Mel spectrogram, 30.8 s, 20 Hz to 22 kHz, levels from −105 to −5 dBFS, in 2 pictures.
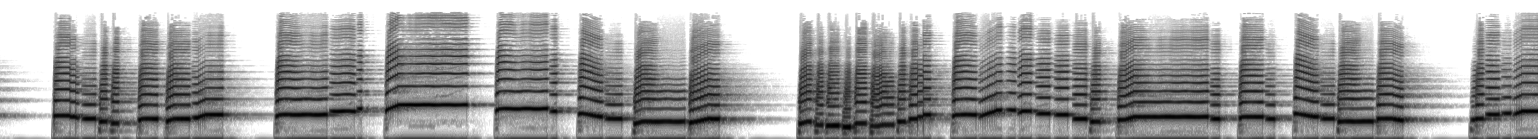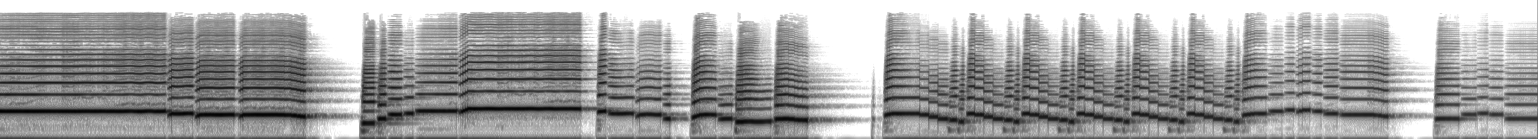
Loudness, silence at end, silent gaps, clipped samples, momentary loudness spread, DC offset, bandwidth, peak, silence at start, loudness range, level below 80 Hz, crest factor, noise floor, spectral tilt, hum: -10 LUFS; 0 s; none; under 0.1%; 11 LU; 1%; 16 kHz; 0 dBFS; 0.55 s; 8 LU; -56 dBFS; 10 dB; -53 dBFS; -1 dB/octave; none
